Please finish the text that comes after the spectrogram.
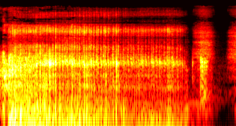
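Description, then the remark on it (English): A feline beast's low, raspy growl rumbles steadily for about two and a half seconds as it comes toward the listener, then a brief breathy huff follows before the sound cuts to silence. “then you hear the footsteps of this feline beast come towards you, and you hear it kind of growling.”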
